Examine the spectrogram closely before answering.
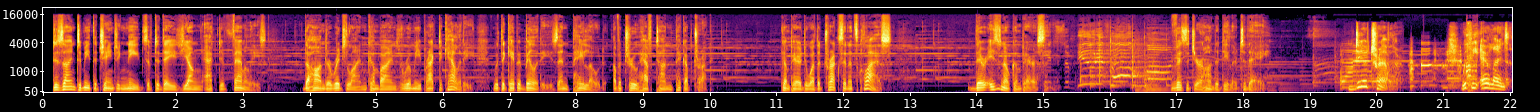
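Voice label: commercial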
